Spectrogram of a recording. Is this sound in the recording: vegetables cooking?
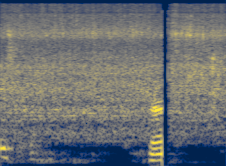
yes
